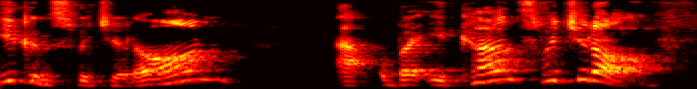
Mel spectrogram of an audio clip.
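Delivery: put-on Australian accent. Retell what a man said by a light switch in his Facebook video, in [name]'s Australian accent. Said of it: "in his Australian accent".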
